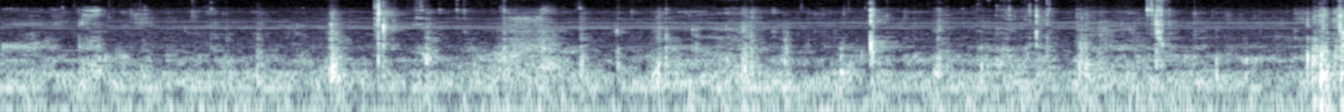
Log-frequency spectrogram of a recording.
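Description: A person chewing and biting crispy spicy fried chicken, with scattered small clicks and crunches.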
